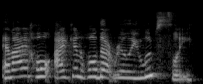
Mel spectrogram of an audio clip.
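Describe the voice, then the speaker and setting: High-voiced woman, candid and laughing. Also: fairly even intonation, quick pace, fairly bright tone. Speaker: co-host. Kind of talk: casual podcast chat.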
